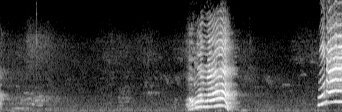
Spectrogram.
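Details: Talking parrot beside its owner, with faint murmuring at the start, then one loud arched speech-like syllable and the beginning of another after a pause.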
